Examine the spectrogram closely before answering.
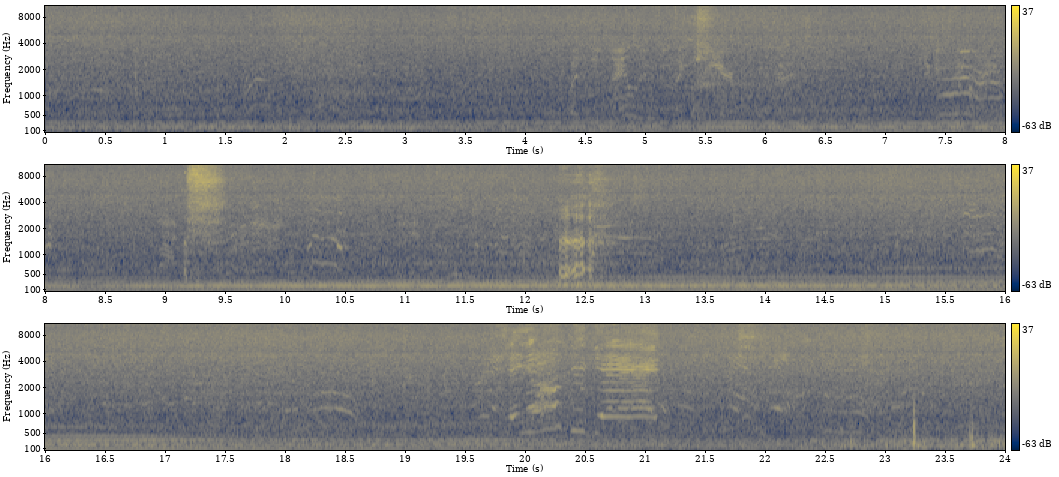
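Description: Gulls call overhead.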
